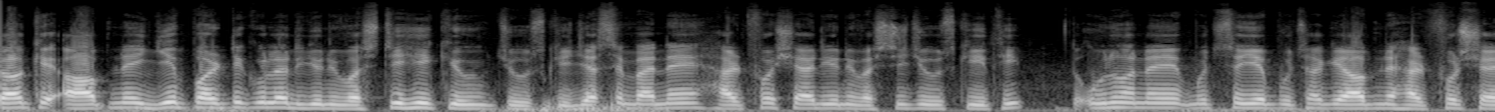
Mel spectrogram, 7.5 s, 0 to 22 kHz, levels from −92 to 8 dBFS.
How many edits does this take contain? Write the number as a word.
zero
